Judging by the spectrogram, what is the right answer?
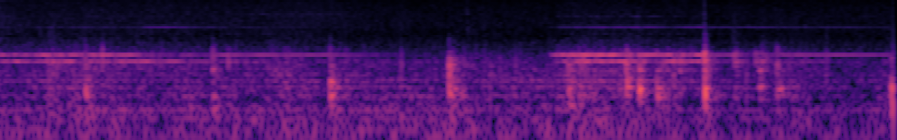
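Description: A telephone rings faintly in an indoor setting, its thin electronic trill repeating under a quiet, cluttered room background.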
